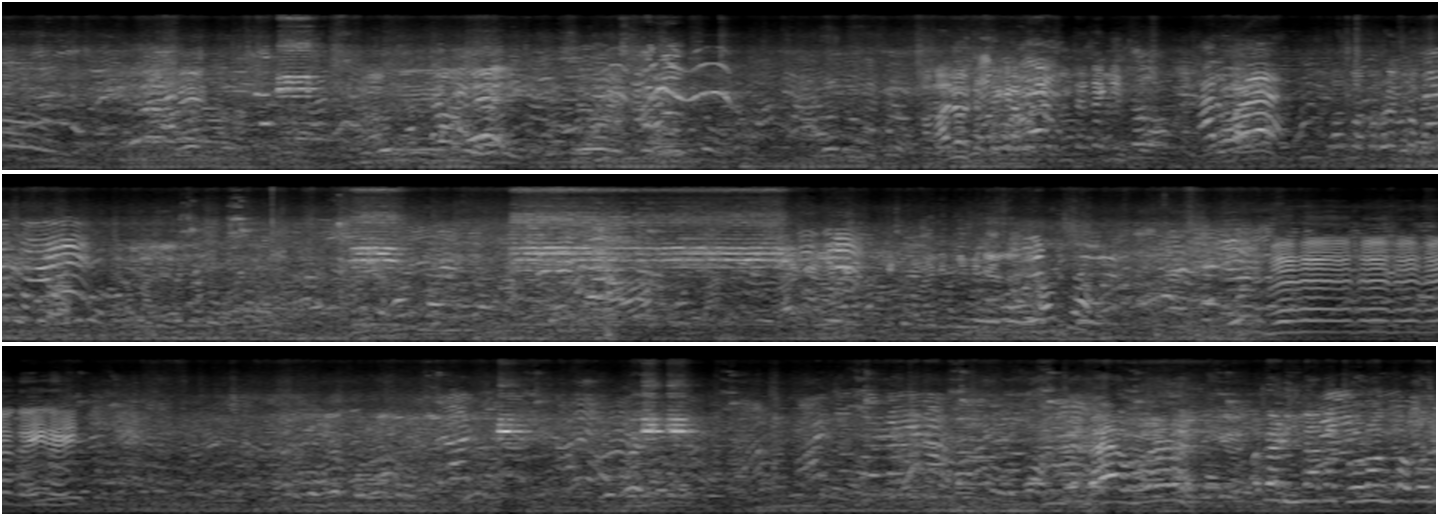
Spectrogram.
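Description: A crowd of men and boys chatter and call out close by, outdoors.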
